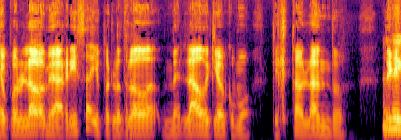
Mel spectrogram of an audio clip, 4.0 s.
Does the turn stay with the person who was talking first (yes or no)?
no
